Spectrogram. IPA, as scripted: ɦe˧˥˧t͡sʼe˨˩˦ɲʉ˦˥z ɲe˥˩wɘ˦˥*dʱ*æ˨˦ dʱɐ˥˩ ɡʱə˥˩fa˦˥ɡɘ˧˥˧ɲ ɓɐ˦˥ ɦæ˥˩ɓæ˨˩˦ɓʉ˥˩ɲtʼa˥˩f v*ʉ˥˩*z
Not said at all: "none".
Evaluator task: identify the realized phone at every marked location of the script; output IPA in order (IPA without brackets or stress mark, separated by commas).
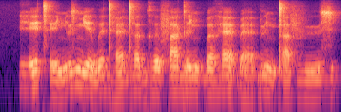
dʱ, ʉ˦˥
